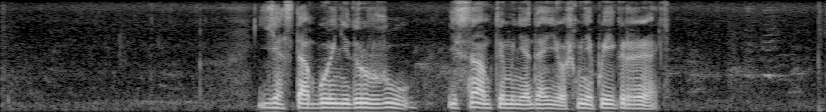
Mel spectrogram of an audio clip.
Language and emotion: Russian, angry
